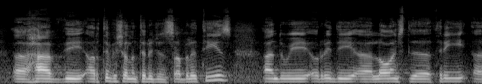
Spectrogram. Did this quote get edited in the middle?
no; 0 cuts

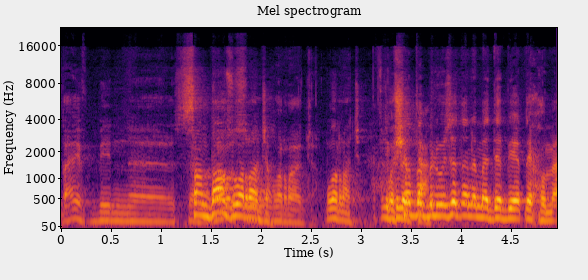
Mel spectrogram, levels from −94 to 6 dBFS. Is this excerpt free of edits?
no; 1 cut; at 3.2 s

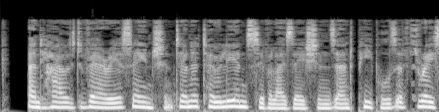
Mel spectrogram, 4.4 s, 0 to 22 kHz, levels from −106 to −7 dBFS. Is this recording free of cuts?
yes; 0 cuts

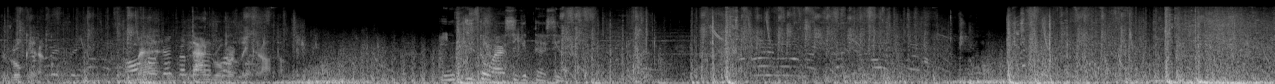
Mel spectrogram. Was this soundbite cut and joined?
no; 0 cuts

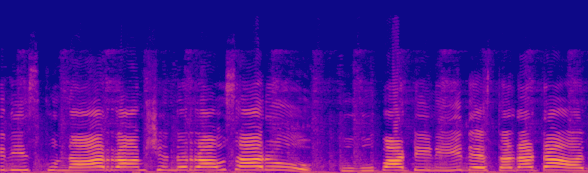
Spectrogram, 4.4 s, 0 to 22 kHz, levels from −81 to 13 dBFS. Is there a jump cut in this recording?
no; 0 cuts

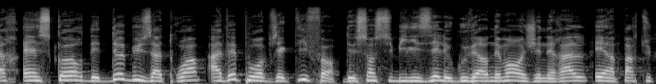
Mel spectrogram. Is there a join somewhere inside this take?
no; 0 cuts

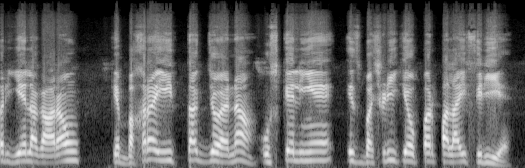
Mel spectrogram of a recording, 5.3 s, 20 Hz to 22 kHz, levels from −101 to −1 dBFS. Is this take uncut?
yes; 0 cuts

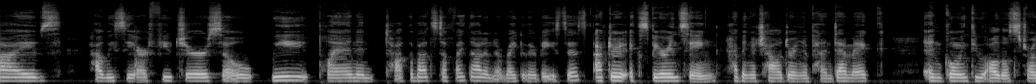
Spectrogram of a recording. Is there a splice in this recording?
yes; 1 cut; at 5.8 s

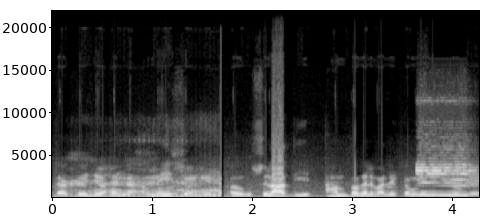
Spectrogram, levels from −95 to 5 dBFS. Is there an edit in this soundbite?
yes; 1 cut; at 1.7 s

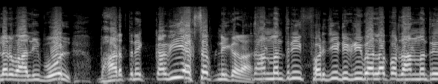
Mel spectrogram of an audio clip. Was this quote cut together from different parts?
yes; 1 cut; at 2.6 s

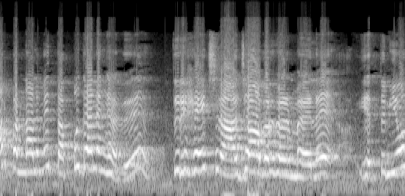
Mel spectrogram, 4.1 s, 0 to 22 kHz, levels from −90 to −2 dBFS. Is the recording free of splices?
no; 1 cut; at 1.6 s

